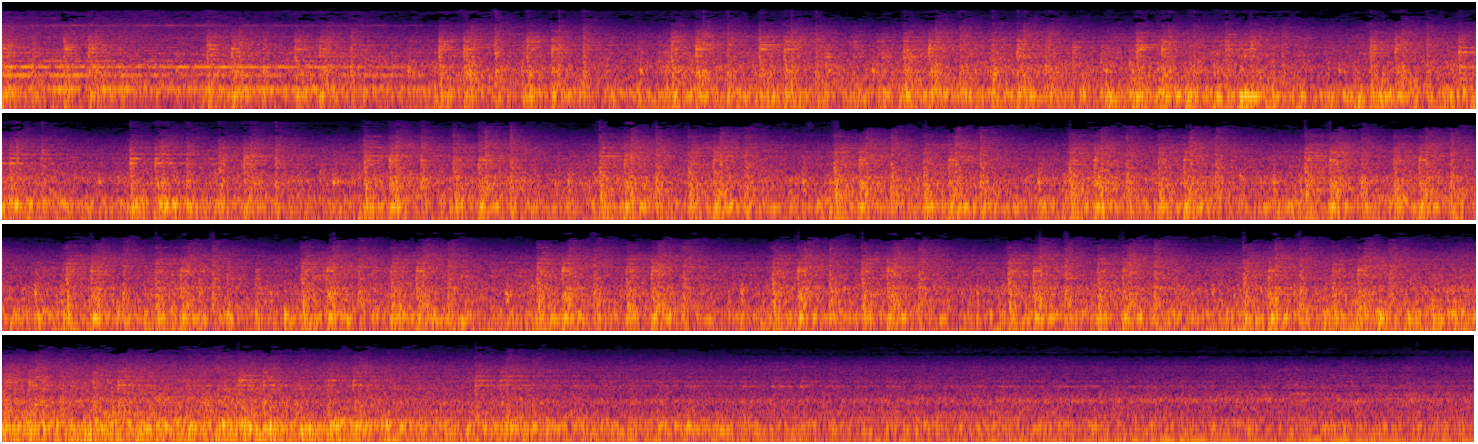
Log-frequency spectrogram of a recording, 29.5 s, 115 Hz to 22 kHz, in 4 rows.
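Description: Passenger express train running past, its wheels clicking steadily over the rail joints as the coaches go by, with the last of a locomotive horn fading out in the first two seconds. The clicking dies away about 25 seconds in, leaving a low rumble.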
